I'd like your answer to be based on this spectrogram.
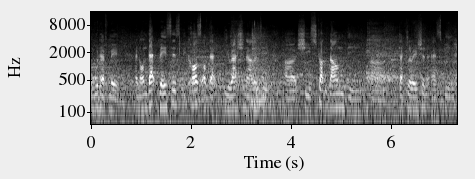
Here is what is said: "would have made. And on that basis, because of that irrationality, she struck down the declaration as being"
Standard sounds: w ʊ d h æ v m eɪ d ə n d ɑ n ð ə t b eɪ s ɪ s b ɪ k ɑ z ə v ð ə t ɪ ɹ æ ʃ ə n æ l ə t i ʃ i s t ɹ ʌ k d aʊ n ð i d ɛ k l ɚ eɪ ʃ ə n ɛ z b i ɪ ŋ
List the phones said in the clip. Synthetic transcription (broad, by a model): w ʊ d h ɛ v m eɪ d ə n ɑ n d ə t b eɪ s ɪ s b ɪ k ɑ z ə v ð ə t ɪ ɹ æ ʃ ə n æ l ə t i ʃ i s t ɹ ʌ k d aʊ n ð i d ɛ k l ɚ eɪ ʃ ə n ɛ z b i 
